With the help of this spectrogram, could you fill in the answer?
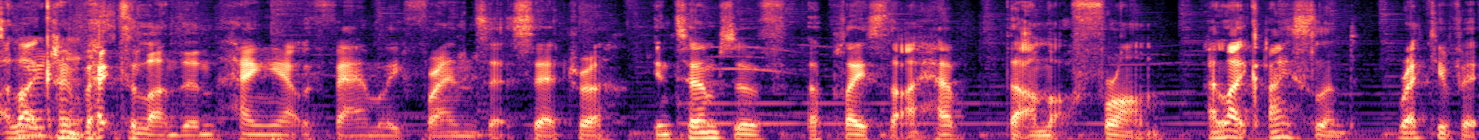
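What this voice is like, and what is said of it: English accent. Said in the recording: “You might have noticed an accent ... This is an English accent”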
